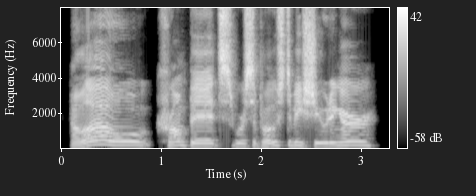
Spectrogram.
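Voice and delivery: what is wrong with you; exasperated. A narrator's reading. Shrapnel exasperated with Crumpets for not shooting.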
